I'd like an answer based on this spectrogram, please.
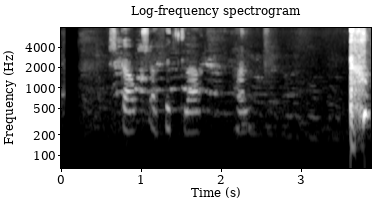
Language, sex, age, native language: Icelandic, female, 10, Icelandic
